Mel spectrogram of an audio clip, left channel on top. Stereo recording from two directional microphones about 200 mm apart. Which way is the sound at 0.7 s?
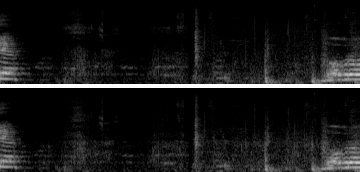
25° left (ahead or behind).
